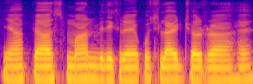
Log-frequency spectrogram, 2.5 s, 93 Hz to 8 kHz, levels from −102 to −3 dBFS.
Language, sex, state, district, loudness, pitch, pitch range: Hindi, male, Jharkhand, Garhwa, -15 LUFS, 120 Hz, 115-120 Hz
